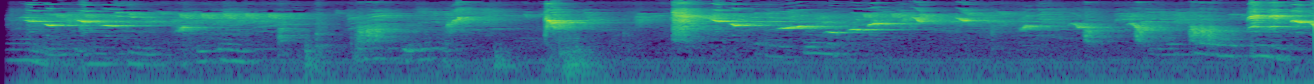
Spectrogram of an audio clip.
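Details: Greater green leafbird still wanting to mate, in breeding condition, giving a rich, varied song of bright whistled phrases, chirps and quick trills, some notes sliding up or down, in near-continuous bursts with short pauses.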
